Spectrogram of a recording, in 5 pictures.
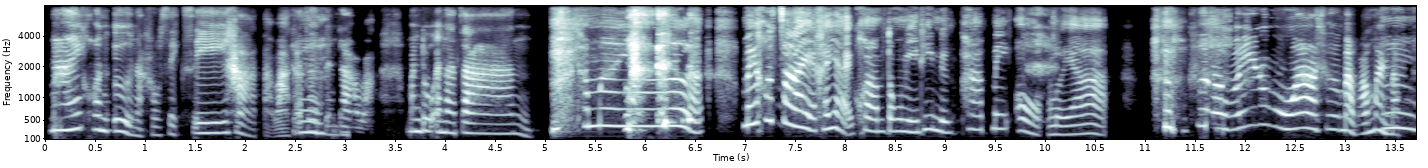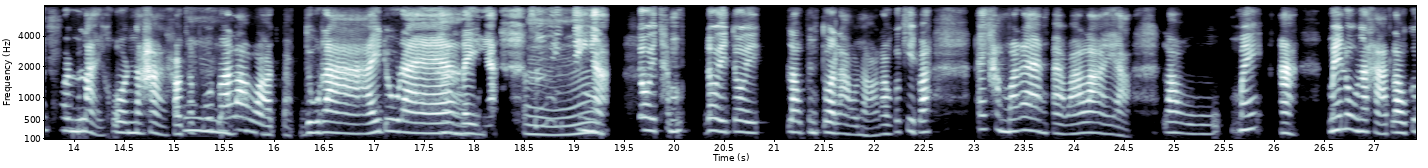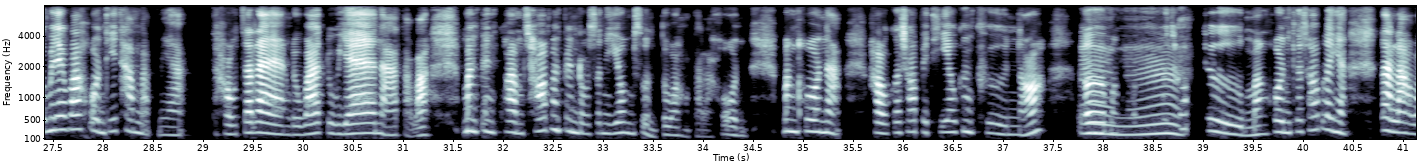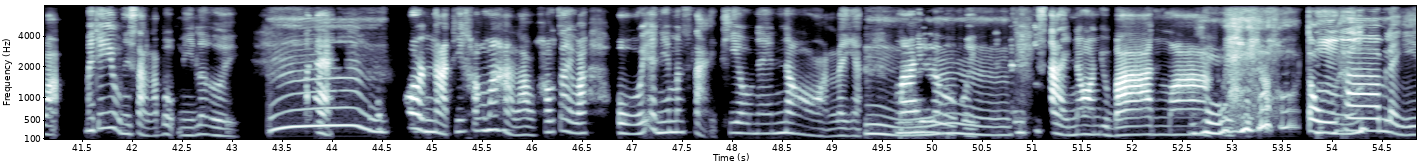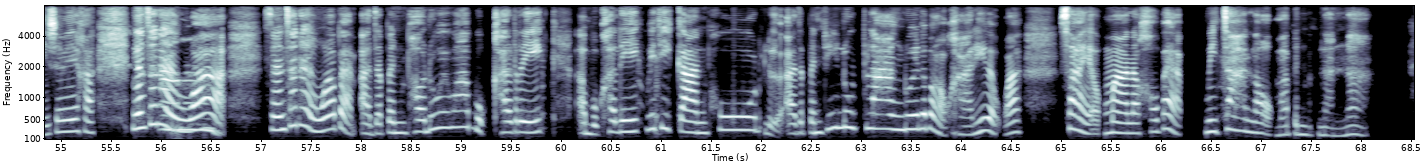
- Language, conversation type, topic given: Thai, podcast, คุณคิดว่าการแต่งตัวแบบไหนถึงจะดูซื่อสัตย์กับตัวเองมากที่สุด?
- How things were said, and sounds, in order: laugh; laugh; laughing while speaking: "โอ้โฮ"; laugh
